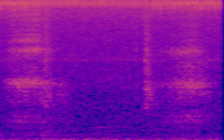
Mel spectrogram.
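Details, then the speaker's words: Female dog resting near her owner: soft, snuffly nasal breathing, two noisy breaths over a low room hum, quiet snoring. "You listen to my dog snoring over there. Can you hear her? She loves being in my presence and this is what she does."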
